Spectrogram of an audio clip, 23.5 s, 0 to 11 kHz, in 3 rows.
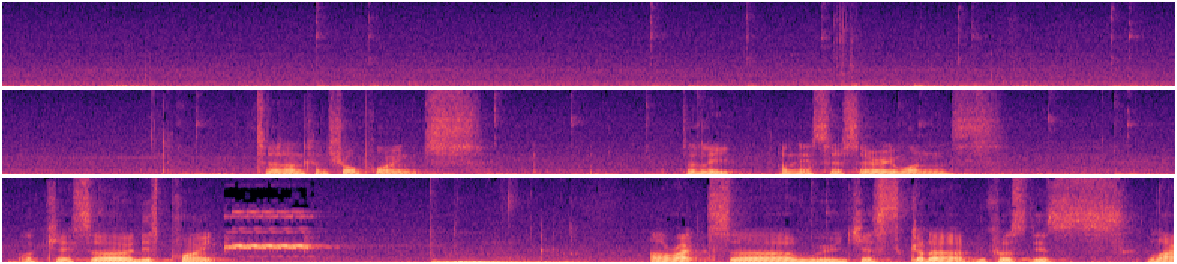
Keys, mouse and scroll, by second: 11.1 right click, 12.1-13.2 drag, 14.2 right click, 15.2-17.2 drag, 18.5 F8, 19.3-21.0 scroll down 1, 21.0 click.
